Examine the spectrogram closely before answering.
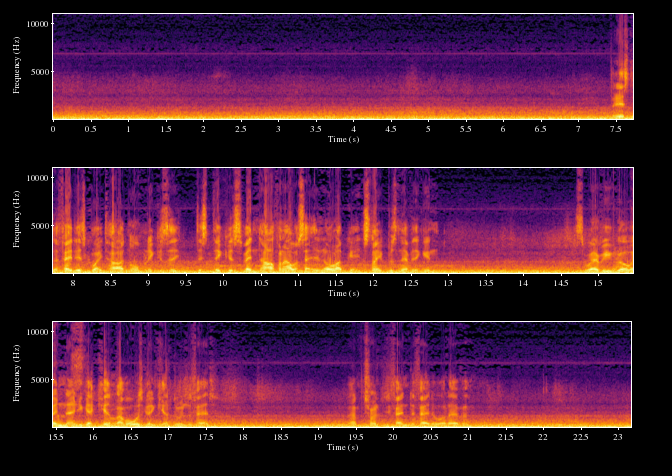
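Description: A truck engine hums steadily as it drives at speed.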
